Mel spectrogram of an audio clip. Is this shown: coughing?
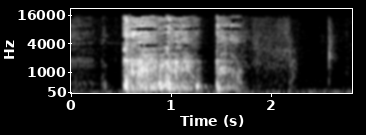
yes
